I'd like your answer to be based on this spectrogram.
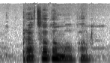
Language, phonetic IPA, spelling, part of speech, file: Polish, [ˈprat͡sa dɔ̃ˈmɔva], praca domowa, noun, LL-Q809 (pol)-praca domowa.wav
